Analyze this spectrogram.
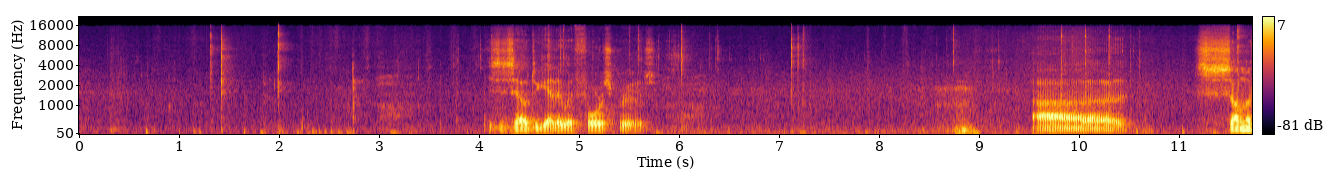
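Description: A small screwdriver scrapes and taps on metal.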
